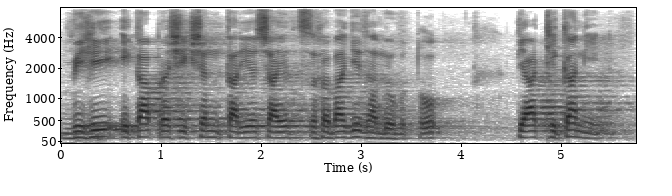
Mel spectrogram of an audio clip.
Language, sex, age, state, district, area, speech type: Marathi, male, 18-30, Maharashtra, Satara, urban, spontaneous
